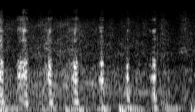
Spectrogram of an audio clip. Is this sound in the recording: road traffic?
no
